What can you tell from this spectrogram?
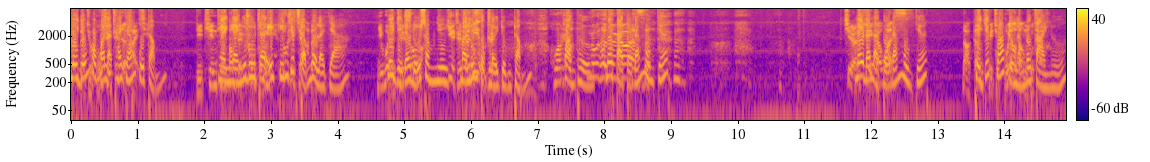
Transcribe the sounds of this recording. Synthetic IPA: ŋɨ˧əjzə˨˦wxə˧ŋ͡mfaː˧˩jlaː˨˩aː˨˦jzaː˨˦mku˧˩ət͡ɕə̰˧˩ŋ͡m | ŋa˨˩jŋa˨˩jŋɨ˧əjɗɨ˧əzaː˧ʔi˨˦ki˨˦ənzʊ˦˥p̚t͡ɕə˧˩mɗo˧˩wlaː˨˩za̰ː˧˩˦ | ɨ˧jzḭ˧˨ɗaː˧ɗɨ̰˧˩əsə˧wŋ͡mɲi˧maː˨˩li˧ənt̪ʊ˨˩k͡p̚lə̰ː˧˨jzʊ̰˧˨ŋ͡mt͡ɕə̰˧˩ŋ͡mkwaː˨˩nt̪ʰɨ̰˨˩əŋno˧wt̪aː˨˩jt̪o̰˧˨˩ɗaː˨˦ŋmu˧ənt͡ɕe˦˥t̚ | nə˧wɗa̰ː˧˥laː˨˩t̪o̰˧˨ɗaː˨˦ŋmu˧ənt͡ɕe˦˥t̚ | t̪ʰi˨˩zɨ˦˥t̚kwaː˦˥kwi˨˧˩nlaː˨˩mno˧t̪aː˨˩jnɨ̰˧˥ə

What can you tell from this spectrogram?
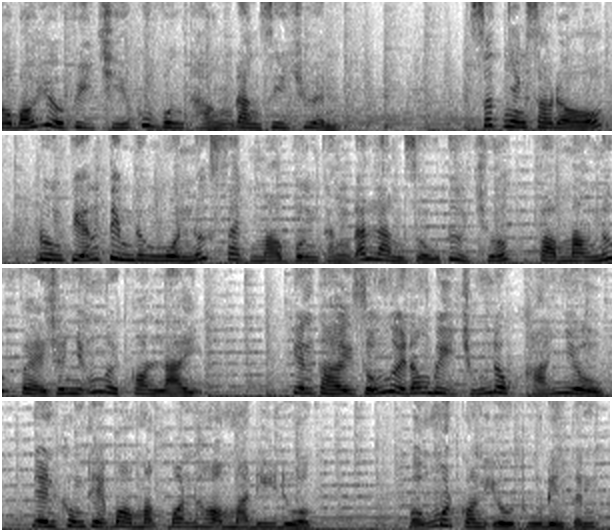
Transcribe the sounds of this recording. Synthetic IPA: ə˨˩wɓaː˨˦wɦi˧˩əwvḭ˧˨t͡ɕi˨˦ku˧˨˩əvɨ˨˩ŋt̪ʰa˨˦ŋɗaː˧ŋzi˧t͡ɕwi˧˩ən | zə˦˥t̚ɲa˧jŋ̟sa˧wɗɔ˨˦ɗɨ˨˩əŋt̪ḭ˧˥ənt̪i˨˩mɗɨ˨˩əŋu˨˩ənːɨ˦˥k̚sa˨˩jk̟̚maː˨˩vɨ˨˩ŋt̪ʰa˨˦ŋɗa̰ː˧˥laː˨˩mzə˨˦wt̪ɨ˨˩t͡ɕɨ˦˥ək̚vaː˨˩maː˧˩ŋnɨ˦˥ək̚ve˨˩t͡ɕɔ˧ɲɨ̰˧˥ŋːɨ˨˩əjkɔ˨˩nla̰ː˧˨jhḭ˧˨ənt̪a̰ː˧˨jso˨˦ŋɨ˨˩əjɗaː˧ŋɓḭ˧˨t͡ɕʊ˨˦ŋ͡mɗə˨˩wk͡p̚xaː˨˦ɲi˨˩əwne˧nxə˧wŋ͡mt̪ʰe˧˩ɓɔ˧˩ma˨˩t̚ɓɔ̰˧˨nɦɔ̰˧˨maː˨˩ɗi˧ɗɨ˨˩ək̚ | ɓə̰˧˥wŋ͡mmo˨˩t̚kɔ˨˩nʔi˧əwt̪ʰu˨˦ɗe˨˦nt̪ə˨˦n

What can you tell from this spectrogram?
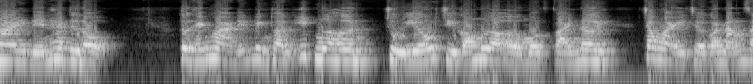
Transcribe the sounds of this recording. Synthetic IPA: aː˧jɗe˨˦nɦaː˧jt̪ɨ˧˩ɗo̰˧˨ | t̪ɨ̰˧˨˩xa˨˦jŋ̟ɦwaː˧˩ɗe˨˦nɓï˨˩ŋ̟t̪ʰwə̰˧˨nʔi˦˥t̚mɨ˧əɦəː˧nt͡ɕu˧˩ʔi˨˦əwt͡ɕi˧˩kɔ˨˦mɨ˧əʔəː˧˩mo˨˩t̚vaː˨˩jnəː˧j | t͡ɕɔ˧wŋ͡mŋa˨˩jt͡ɕəː˨˩jkɔ˨˦na˨˦ŋza

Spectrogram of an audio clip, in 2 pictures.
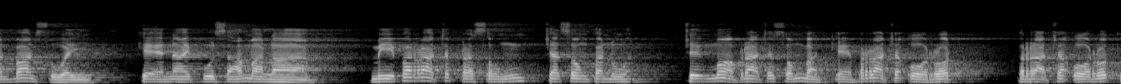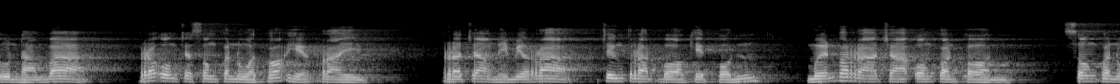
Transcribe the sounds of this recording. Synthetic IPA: nbaː˥˩nsu˨˩əj | kɛː˨˩naː˧jpʰuː˧saː˩˦maː˧laː˧ | miː˧pʰa˦˥ɾaː˥˩t̪̚t͡ɕʰa˧˦pɾa˧so˩˦ŋt͡ɕa˨˩ʔso˧ŋpa˧nu˨˩ət̪̚ | t͡ɕɯ˧ŋmɔː˥˩p̚ɾaː˥˩t̪̚t͡ɕʰa˧˥so˩˦mba˨˩t̪̚kɛː˨˩pʰa˦˥ɾaː˥˩t̪̚t͡ɕʰa˦ʔoː˧˩ɾo˦˥t̪̚ | pʰa˧ɾaː˥˩t̪̚t͡ɕʰa˦˧˥ʔoː˧ɾo˦˥t̪ʰːuː˧nt̪ʰaː˩˦mwaː˥˩pʰɾa˦˥ʔo˧ŋt͡ɕa˨˩ʔso˧ŋpʰa˧nu˨˩ət̪̚pʰɔ˦˥heː˨˩t̪̚ɾa˧j | pʰɾa˦˥t͡ɕaː˥˩wni˧miː˧ɾaː˥˩t̪̚t͡ɕɯ˧ŋt̪ɾa˨˩t̪̚bɔː˨˩k̚ʰːeː˨˩t̪̚pʰo˩˦n | mɯ˩˦ənpʰa˦˥ɾaː˧t͡ɕʰaː˧ʔo˧ŋkɔː˨˩nkɔː˨˩n | so˧ŋpʰa˧n˨

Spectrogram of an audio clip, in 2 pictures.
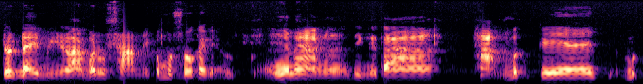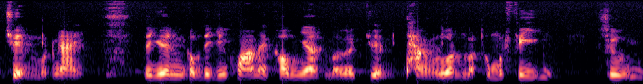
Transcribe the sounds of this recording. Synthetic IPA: t͡ɕɨ˦˥ək̚ɗə˧jmï˨˩ŋ̟˨laː˨˩mɓə˦˥t̚mə˨˩sa̰ː˧˩t̪ʰi˨˩kɔ˨˦mo˨˩t̚so˨˦ka˦˥k̚ŋə˧nhaː˨˩ŋʔaː˨˦t̪ʰi˨˩ŋɨ˨˩əjt̪aː˧ | ha̰ː˧˨nmɨ˦˥k̚ːaː˨˦jmɨ˦˥k̚t͡ɕwi˧˩ənmo˨˩t̚ŋa˨˩jt̪wi˧˩˦ɲwi˧ənkə˧wŋ͡mt̪i˧t͡ɕï˨˦ŋxwaː˨˦na˨˩jxə˧wŋ͡mɲaː˧maː˨˩ŋɨ˨˩t͡ɕwi˧˩ənt̪ʰa˨˩ŋlu˧ənmaː˨˩xə˧wŋ͡mmə˦˥t̚fi˨˦ | sɨ˨˦ŋ

